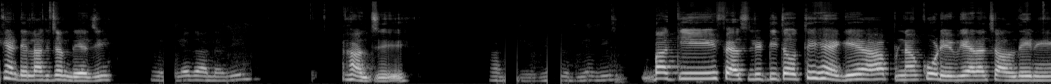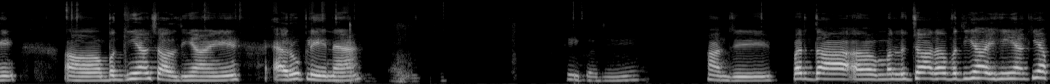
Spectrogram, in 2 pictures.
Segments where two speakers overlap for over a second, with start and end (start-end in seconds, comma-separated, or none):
none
